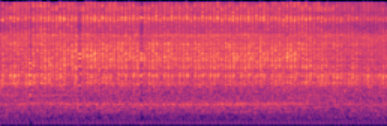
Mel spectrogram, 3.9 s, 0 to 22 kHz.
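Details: Ford C-Max 1.6 diesel with the gearbox reinstalled after the differential bearing whine: engine runs evenly with a soft rhythmic beat and no whine or growl from the gearbox; normal gearbox running.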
